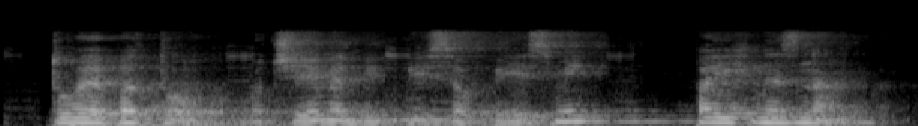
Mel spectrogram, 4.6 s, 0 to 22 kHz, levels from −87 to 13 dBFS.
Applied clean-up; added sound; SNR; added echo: neural separator model SepFormer DNS4.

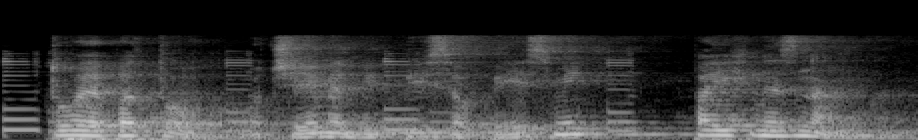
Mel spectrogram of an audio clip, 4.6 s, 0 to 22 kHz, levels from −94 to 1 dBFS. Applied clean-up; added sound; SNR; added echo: none; Electric guitar; 16 dB; reverberation time 1.2 s.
